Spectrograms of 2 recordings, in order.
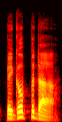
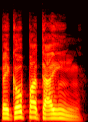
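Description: First: Said in the usual way. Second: "Begoppadaing" with the ing tag on the end; Jala accent phrase. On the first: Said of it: "In standard Korean". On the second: Shown as a demonstration. Showing how Jala speakers say they are hungry, Jala accent. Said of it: "In the Jala accent, one might say".

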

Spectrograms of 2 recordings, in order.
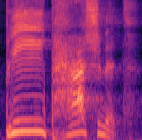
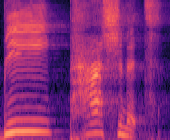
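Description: First: Be passionate repeated slow and steady; repeated slow point. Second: Be passionate said slow, each word weighted; slow emphatic point. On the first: Preacher repeating point one to congregation, slow and firm. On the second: Preacher stating point one to congregation, slow and weighty. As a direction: lay down the point slowly. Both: Shown as a demonstration. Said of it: "Number one is this".

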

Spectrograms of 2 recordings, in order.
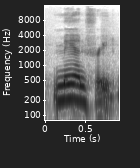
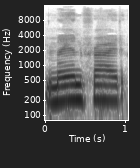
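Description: First: Manfred with the ending said like "freed"; tentative "Manfred", long ee in the second syllable; unsure pronunciation. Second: Manfred with the ending said like "fried"; second guess at "Manfred", long i in the last syllable; unsure alternative pronunciation. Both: Real, not acted. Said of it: "not sure if I'm pronouncing that correctly".

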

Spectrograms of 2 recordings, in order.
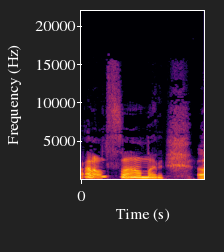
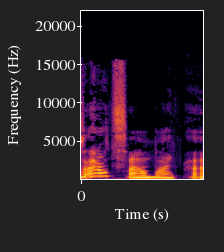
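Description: First: Very high echo of her protest; mocking her back. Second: Very high sweet voice, mock protest; Blake protesting. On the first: Actor mocking Blake's denial in high voice. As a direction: parrot her squeak right back. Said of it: "and I go". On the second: Imitating Blake denying she sounds high. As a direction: squeal the denial up high. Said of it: "my impression of her whenever I do it".

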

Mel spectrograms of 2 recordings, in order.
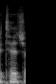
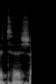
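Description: First: Tisch said as "titch"; mispronounced Tisch. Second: Tisch said as "tish"; intended pronunciation of Tisch. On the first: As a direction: repeat the slip, Tisch ending in "tch". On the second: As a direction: end Tisch on a soft "sh". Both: Shown as a demonstration. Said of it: "I meant to say Tisch".

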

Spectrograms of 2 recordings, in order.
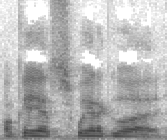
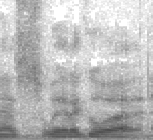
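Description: First: Said in the usual way. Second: Slow Boston "I swear to God" with a dropped R; Boston accent. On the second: Shown as a demonstration. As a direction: stretch "God" into a Boston "Gawd". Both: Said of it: "And my Boston accent".

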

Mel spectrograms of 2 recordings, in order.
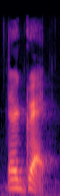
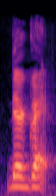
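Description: First: Giggling in disbelief; laughing. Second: Louder, stressing the discovery; emphatic repeat. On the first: Laughing to viewers about her gray jeans, amused. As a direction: say it through a laugh. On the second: Repeating to viewers that the jeans are gray, louder. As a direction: punch it out in disbelief. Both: Real, not acted.

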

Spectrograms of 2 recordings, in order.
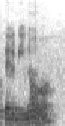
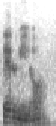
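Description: First: Terminó said ter-mi-NÓ, last syllable stressed; terminó ending on a stressed NÓ; stress on the final O. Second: Término said TÉR-mi-no, first syllable leaning up; término with a rising TÉR; stress on TÉR. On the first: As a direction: push the weight onto the final O of terminó. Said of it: "si le ponemos en la última, que es la O". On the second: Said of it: "si le ponemos la tilde en la primera sílaba". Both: Shown as a demonstration.

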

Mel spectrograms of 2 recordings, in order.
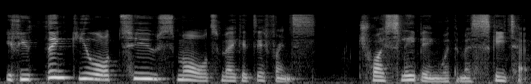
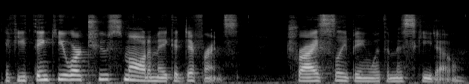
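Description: First: Playful imitation of an author's accent; Jay Shetty's accent. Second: Said in the usual way. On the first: Shown as a demonstration. Podcaster rereading a favorite quote for listeners, imitated Jay Shetty accent. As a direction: put on the author's accent, stressing key words. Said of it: "read it in Jay Shetty's, um, accent". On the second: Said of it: "I'm gonna read it again".

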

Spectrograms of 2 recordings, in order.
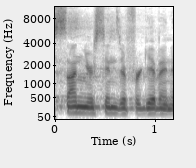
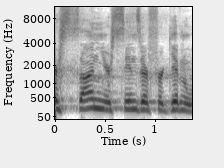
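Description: First: Gentle forgiveness. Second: Loud, ringing proclamation from the pulpit; proclaimed forgiveness. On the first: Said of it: "He says". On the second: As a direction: announce it boldly to the whole room. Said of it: "when we hear". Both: Acted.

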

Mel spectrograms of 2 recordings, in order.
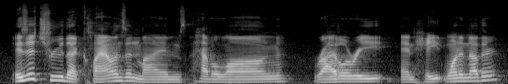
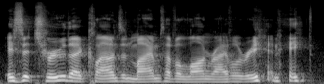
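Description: First: Said in the usual way. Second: Reading it out while laughing. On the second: Real, not acted. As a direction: giggle through the question. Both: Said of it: "Someone asked the question".

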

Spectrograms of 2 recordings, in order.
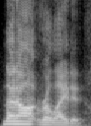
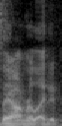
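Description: First: Louder, quick burst of realization; surprised blurt. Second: Said in the usual way. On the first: Real, not acted. Co-host reads the search result aloud, surprised and loud. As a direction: blurt it out like you just found the answer.

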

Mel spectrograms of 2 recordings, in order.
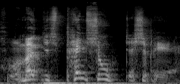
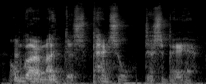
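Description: First: Higher comic English villain; put-on English magician's patter; Joker, English accent. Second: Put-on English accent, unhurried; Ray Winston. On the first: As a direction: announce it in a mock-English accent. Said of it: "the Joker had an English accent". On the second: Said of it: "like, a Ray Winston".

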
